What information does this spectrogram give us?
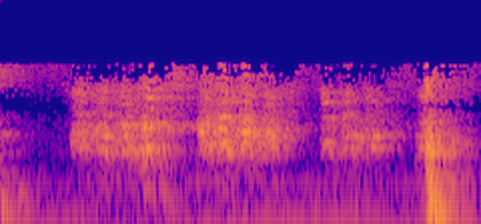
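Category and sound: animal, dog barking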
